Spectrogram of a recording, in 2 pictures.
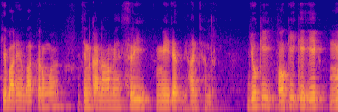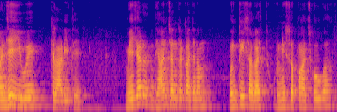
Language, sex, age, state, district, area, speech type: Hindi, male, 18-30, Madhya Pradesh, Gwalior, urban, spontaneous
